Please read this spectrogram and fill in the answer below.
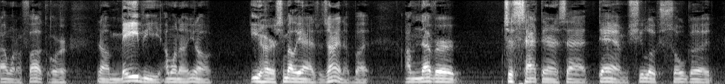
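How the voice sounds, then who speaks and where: Ordinary pitch variation at a moderate speed. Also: man. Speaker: vlogger. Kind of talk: casual monologue. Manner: animated.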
